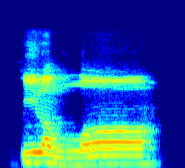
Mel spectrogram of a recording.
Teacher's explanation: yang dibaca tebal atau tafkhim karena diawali dengan fathah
